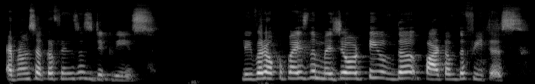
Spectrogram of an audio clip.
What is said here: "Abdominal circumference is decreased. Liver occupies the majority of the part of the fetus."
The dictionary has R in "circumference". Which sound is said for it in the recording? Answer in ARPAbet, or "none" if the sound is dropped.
none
